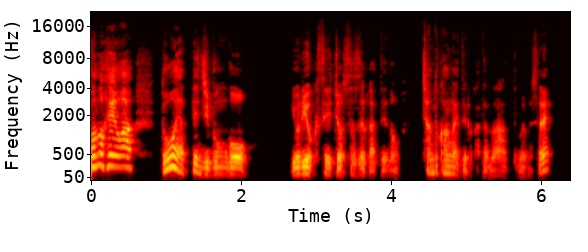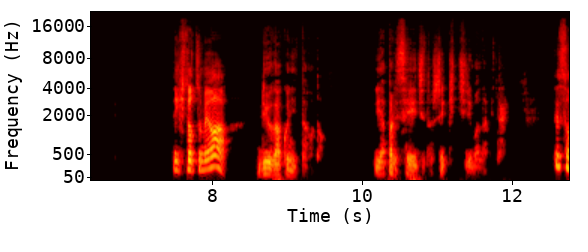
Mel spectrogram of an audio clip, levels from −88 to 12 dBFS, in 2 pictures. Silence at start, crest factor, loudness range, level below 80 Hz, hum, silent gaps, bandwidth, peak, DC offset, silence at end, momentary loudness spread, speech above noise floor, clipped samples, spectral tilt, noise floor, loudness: 0 s; 22 dB; 9 LU; -72 dBFS; none; 6.21-6.30 s, 6.46-6.57 s, 6.73-7.07 s; 18.5 kHz; -6 dBFS; under 0.1%; 0 s; 21 LU; 62 dB; under 0.1%; -4.5 dB/octave; -90 dBFS; -28 LUFS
